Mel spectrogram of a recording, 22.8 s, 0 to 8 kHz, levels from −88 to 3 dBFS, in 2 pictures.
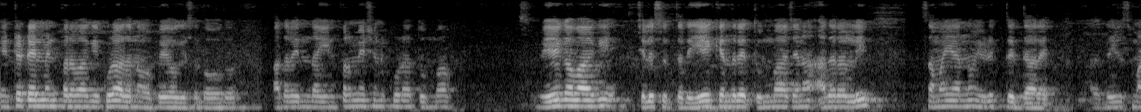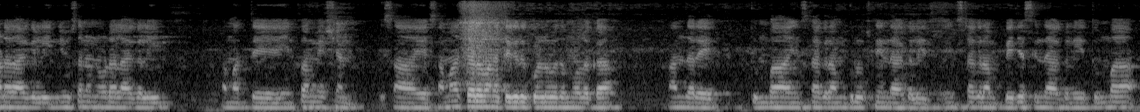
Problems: background sounds at intervals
